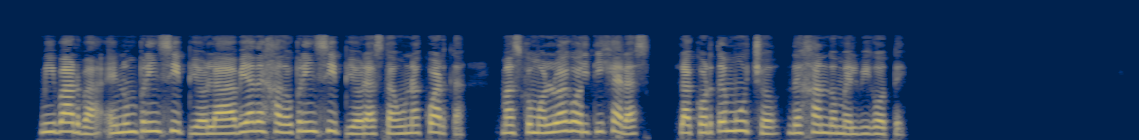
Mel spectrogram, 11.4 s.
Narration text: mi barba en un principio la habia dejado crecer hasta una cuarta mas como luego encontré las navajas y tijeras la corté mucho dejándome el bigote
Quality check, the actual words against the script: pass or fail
fail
